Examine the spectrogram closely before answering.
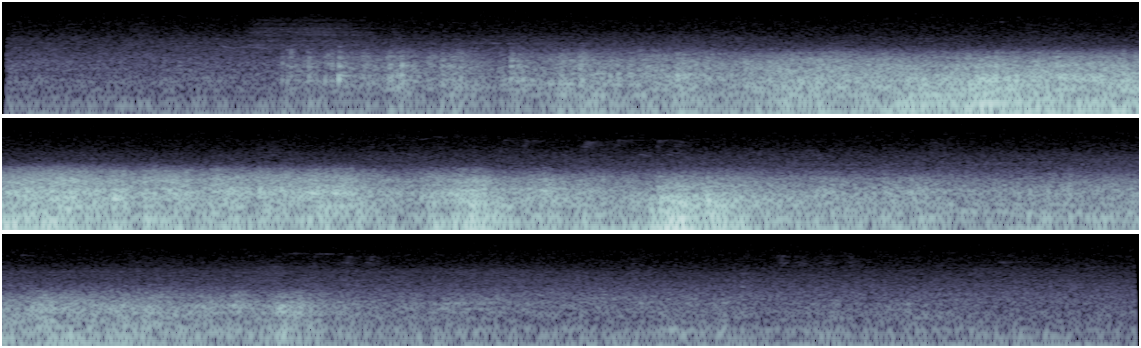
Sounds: thunderstorm, thunder

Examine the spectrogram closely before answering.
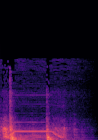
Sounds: mechanisms, printer

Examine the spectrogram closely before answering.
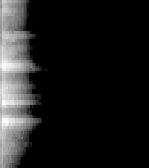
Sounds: musical instrument, tambourine, music, percussion

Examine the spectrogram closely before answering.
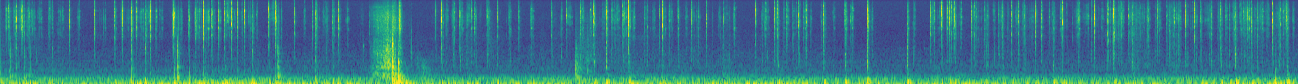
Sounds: typing, domestic sounds

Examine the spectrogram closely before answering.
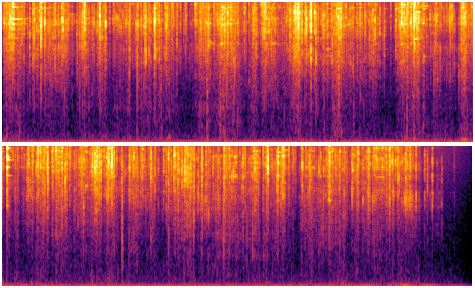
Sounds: domestic sounds, keys jangling

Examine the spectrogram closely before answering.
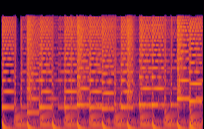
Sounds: drum kit, percussion, music, musical instrument

